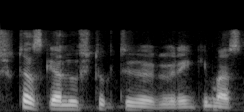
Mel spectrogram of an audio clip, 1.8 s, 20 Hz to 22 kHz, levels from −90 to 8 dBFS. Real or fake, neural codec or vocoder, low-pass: fake; vocoder, 24 kHz, 100 mel bands, Vocos; 7.2 kHz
